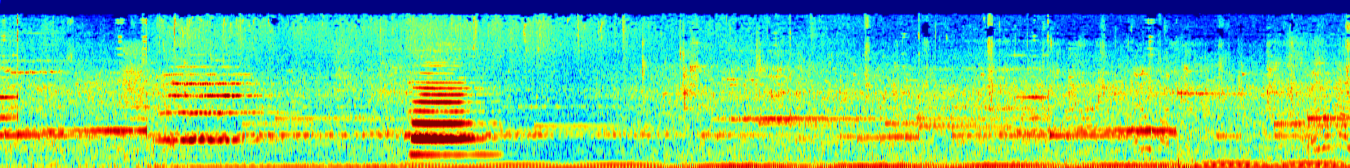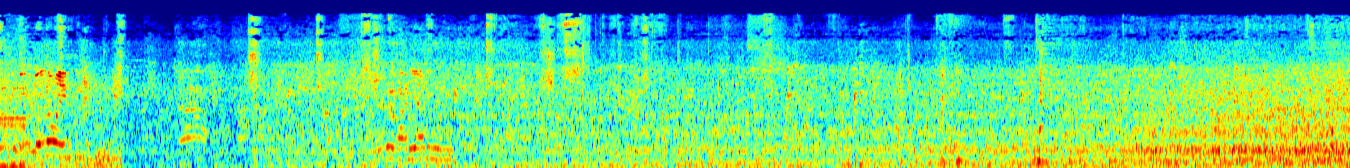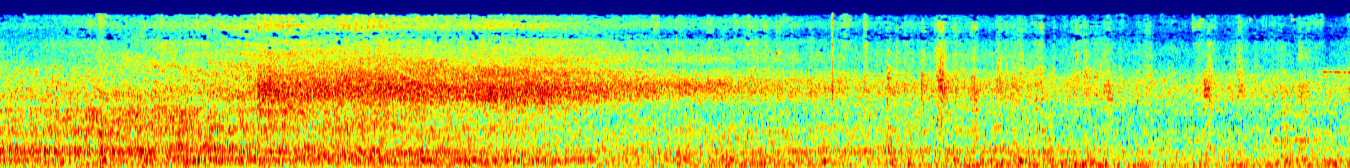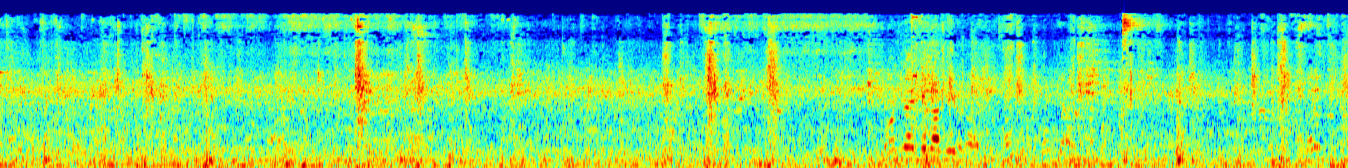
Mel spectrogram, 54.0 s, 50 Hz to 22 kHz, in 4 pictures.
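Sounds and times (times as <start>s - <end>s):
electric locomotive passing: 0.0s - 53.9s
wheels clicking over rail joints: 34.7s - 53.9s.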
